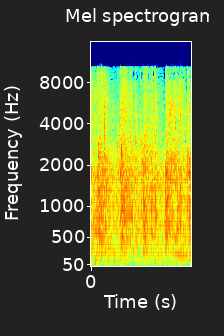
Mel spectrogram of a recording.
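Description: Spectators applauding at a men's handball final in Coeur d'Alene, Idaho, a brief burst of indoor clapping with a few quieter voices mixed in.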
